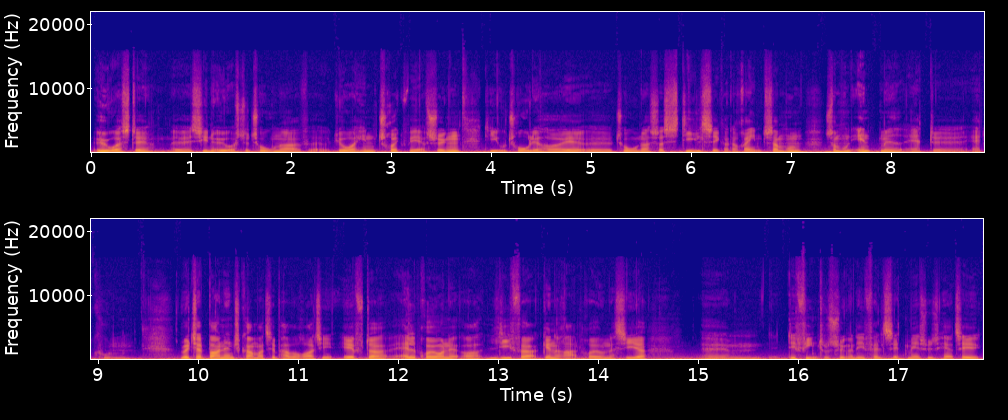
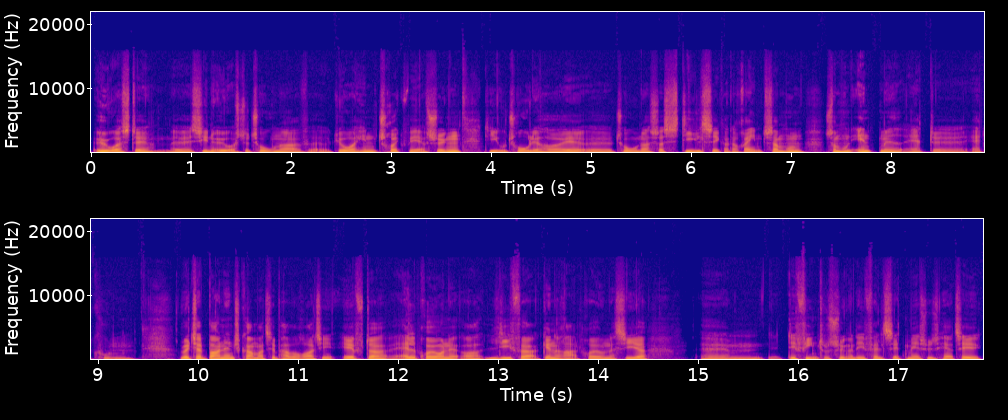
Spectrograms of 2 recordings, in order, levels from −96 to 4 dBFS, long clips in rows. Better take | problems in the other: second | low rumble; faint; throughout; 25 dB below the speech

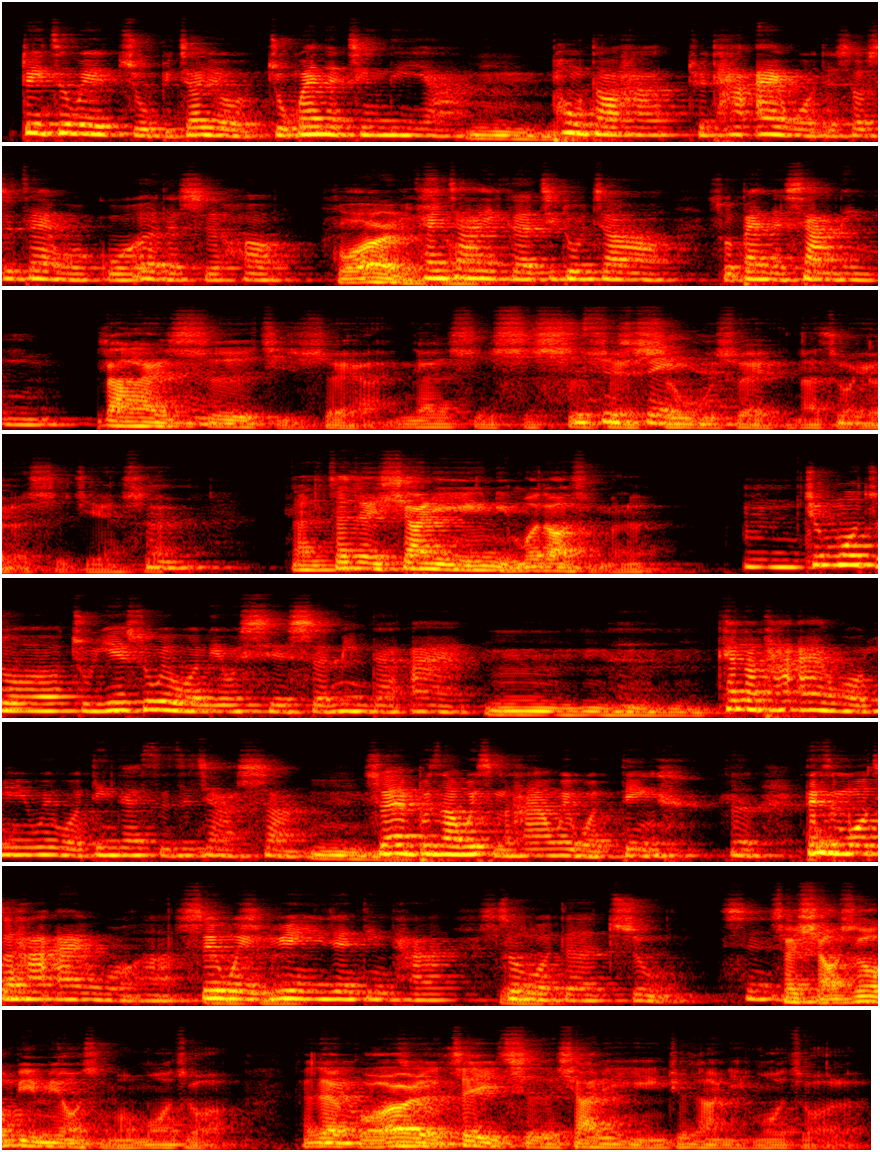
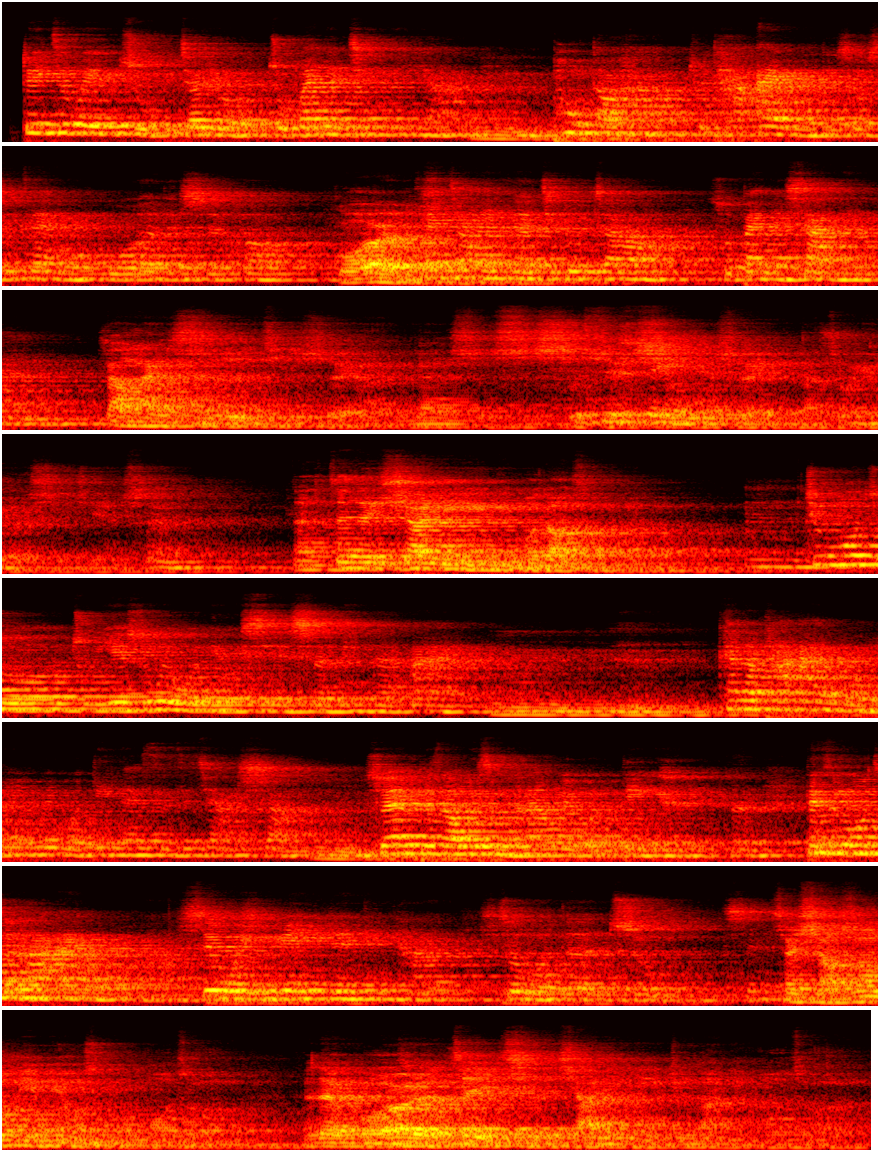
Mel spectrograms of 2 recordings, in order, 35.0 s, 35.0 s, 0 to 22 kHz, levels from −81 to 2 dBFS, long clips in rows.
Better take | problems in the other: first | room echo; strong; dies away in 2 s; slight in the first // off-mic speech; far

